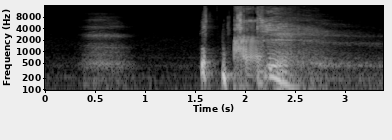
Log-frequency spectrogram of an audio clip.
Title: Morning Stifled Sneezing Fit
